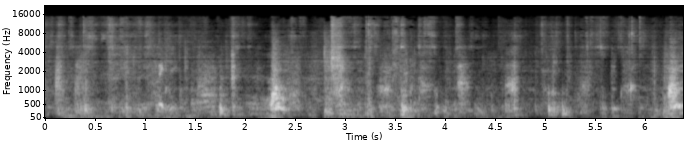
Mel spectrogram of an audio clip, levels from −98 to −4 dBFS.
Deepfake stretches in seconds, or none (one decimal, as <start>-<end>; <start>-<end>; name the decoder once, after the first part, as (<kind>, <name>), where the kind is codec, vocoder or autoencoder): 0.0-3.2 (codec, SNAC); 3.7-6.4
